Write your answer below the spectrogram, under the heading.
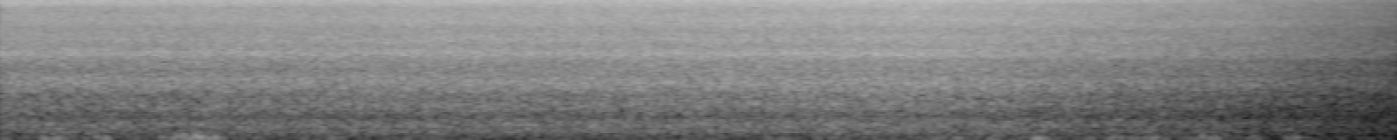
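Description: A steady, dense roar of rushing water from a waterfall at Posforth Gill in the Valley of Desolation fills the whole recording, loud, easing off slightly toward the end. No voices are heard.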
